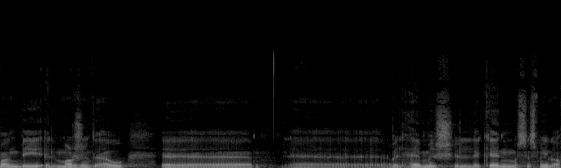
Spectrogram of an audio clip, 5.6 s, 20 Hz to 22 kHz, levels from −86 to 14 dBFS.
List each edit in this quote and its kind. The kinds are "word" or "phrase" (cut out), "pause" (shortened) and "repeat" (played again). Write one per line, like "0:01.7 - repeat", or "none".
0:00.9 - word
0:03.9 - word

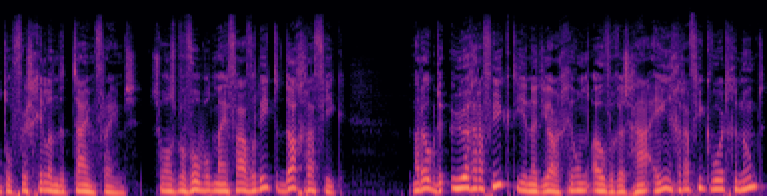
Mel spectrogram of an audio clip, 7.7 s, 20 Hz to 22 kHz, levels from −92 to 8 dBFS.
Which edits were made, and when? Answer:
0:01.4 - pause

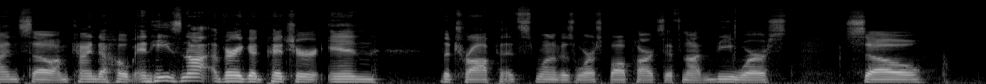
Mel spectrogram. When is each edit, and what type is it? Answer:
none

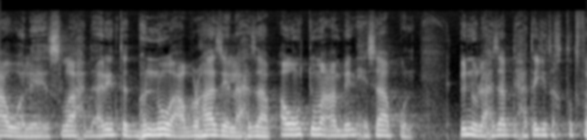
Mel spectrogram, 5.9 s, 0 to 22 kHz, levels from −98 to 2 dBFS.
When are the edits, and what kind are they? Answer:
none

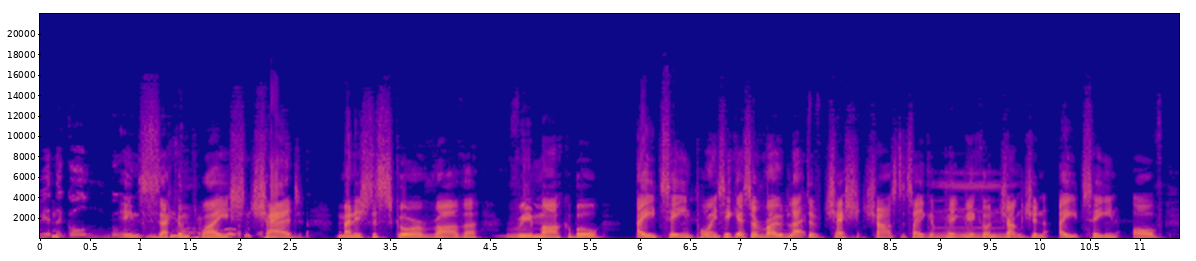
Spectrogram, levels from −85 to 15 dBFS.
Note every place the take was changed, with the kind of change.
0:07.7 - word
0:08.2 - word

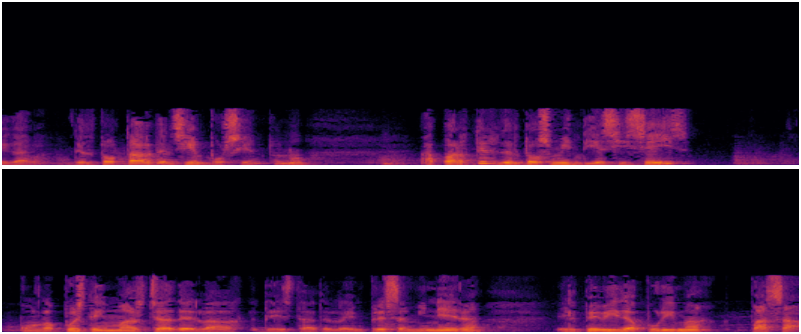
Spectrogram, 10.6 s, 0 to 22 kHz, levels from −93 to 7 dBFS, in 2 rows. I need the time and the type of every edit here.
none

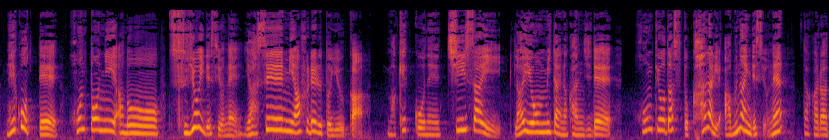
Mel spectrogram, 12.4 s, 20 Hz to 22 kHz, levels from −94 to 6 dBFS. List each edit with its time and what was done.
0:02.5 - pause

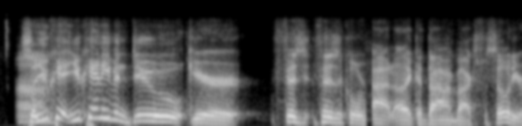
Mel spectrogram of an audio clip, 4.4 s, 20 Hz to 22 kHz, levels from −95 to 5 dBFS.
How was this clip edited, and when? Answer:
0:01.6 - word
0:03.0 - word

